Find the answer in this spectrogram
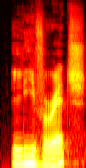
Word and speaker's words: leverage: this is going now in british english it would be pronounced leverage now not everyone says leverage okay in the uk i want to make that perfectly clear some people do indeed say leverage instead of leverage that's indeed the american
